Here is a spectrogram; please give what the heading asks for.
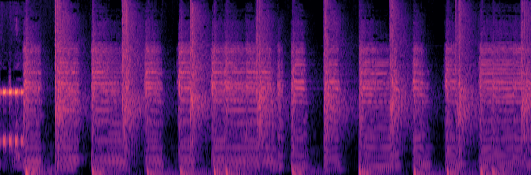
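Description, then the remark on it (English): A loud telephone ringtone repeats in a steady rhythm, about ten bright, buzzy tonal bursts evenly spaced with no talking over them. “Ring, phone, ring! Ring, motherfucker! Who's calling us now?”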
